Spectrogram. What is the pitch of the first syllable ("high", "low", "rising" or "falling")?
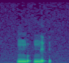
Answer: high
